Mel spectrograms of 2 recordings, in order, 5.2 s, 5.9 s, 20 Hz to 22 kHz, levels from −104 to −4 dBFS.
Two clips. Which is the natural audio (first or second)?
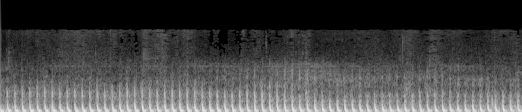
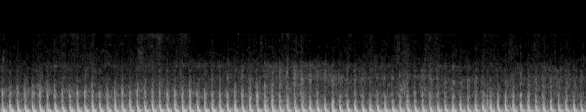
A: first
